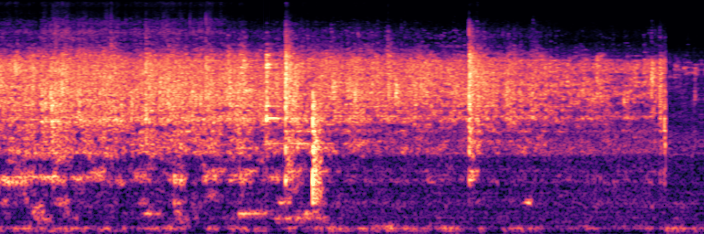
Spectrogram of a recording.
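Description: Crushed onion, garlic and curry leaves frying in a pan for a potato fry, a steady loud hiss of hot oil with a few scraping stirs and clinks over it, no talk.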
